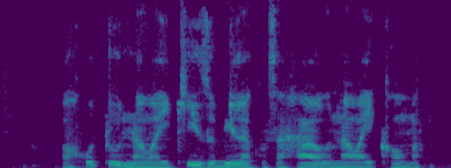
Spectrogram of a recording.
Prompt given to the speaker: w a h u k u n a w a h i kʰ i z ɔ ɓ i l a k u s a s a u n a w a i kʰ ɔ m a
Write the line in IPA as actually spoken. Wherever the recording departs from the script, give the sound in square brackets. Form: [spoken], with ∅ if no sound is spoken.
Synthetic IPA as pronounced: w a h u [t] u n a w a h i kʰ i z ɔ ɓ i l a k u s a [h] a u n a w a i kʰ ɔ m a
